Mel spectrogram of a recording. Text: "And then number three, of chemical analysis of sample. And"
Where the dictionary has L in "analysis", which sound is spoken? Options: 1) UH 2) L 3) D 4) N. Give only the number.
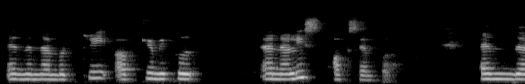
4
